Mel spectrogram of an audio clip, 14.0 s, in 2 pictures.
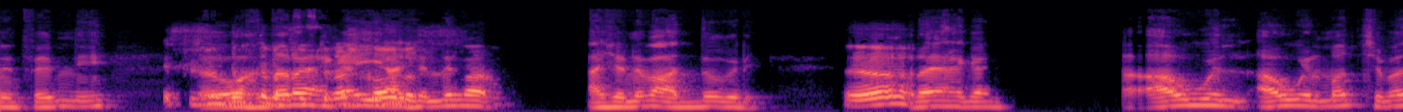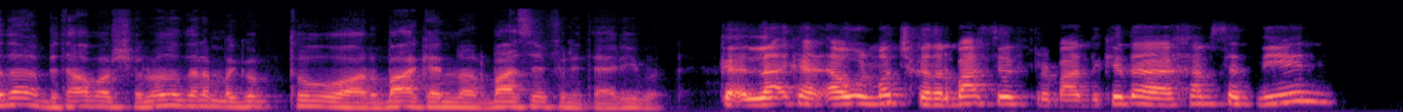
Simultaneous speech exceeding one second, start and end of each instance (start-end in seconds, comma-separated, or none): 1.0-2.4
